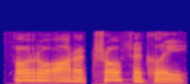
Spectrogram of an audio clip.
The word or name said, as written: photoautotrophically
